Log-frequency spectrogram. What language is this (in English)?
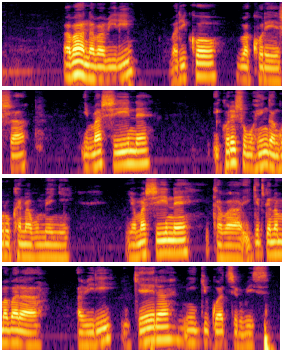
Rundi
